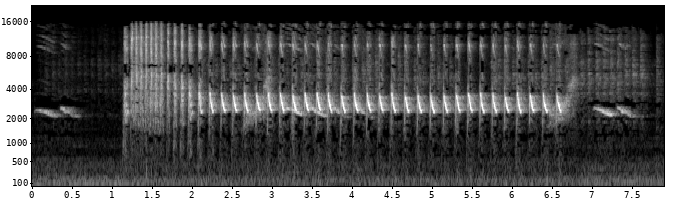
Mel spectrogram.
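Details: Greater green leafbird in 'muntah isan kapas tembak putar' song style: a short warbled whistle, then about five and a half seconds of fast, metallic, evenly repeated notes growing louder, ending in soft twittering whistles.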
